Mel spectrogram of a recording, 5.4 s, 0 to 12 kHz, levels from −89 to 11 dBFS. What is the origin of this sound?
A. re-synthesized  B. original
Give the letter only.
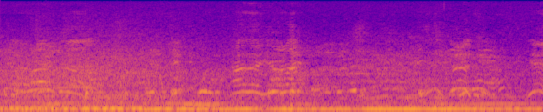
B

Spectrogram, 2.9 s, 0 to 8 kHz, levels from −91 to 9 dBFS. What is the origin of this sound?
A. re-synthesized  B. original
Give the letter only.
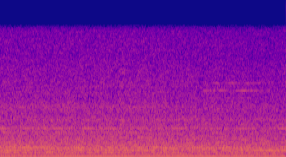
B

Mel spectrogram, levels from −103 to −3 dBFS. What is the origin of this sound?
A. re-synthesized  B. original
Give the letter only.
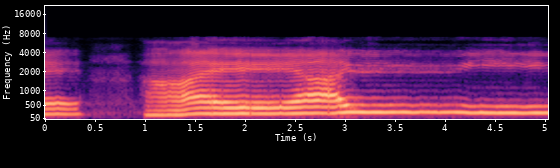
A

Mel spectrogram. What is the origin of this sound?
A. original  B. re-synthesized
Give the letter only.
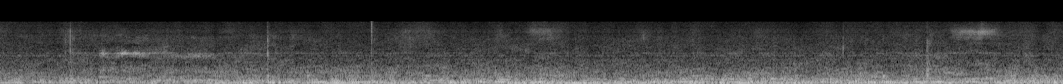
B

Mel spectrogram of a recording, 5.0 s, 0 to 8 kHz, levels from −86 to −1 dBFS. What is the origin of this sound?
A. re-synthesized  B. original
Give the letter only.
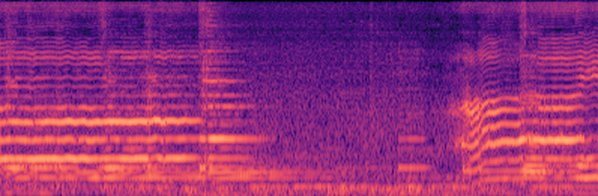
A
